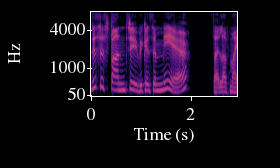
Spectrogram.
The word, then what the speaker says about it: Emir: the other great variety Amir everybody you're going to be very happy that m is spelled e m i r exactly said how it is spelled so I'm feeling much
